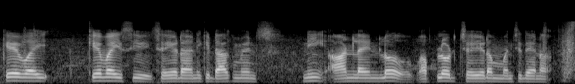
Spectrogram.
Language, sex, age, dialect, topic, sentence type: Telugu, male, 25-30, Southern, banking, question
